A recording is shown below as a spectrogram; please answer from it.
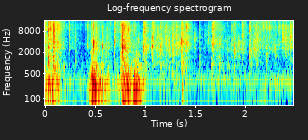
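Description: Hands handling a cardboard box and its packaging: a run of crinkling, scraping rustles, the loudest right at the start.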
